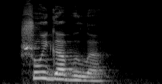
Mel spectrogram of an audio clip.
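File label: "шуйгавылӧ", Komi, female; kpv audio dict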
